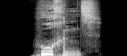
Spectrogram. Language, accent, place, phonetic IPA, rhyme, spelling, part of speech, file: German, Germany, Berlin, [ˈhuːxn̩s], -uːxn̩s, Huchens, noun, De-Huchens.ogg
- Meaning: genitive singular of Huchen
